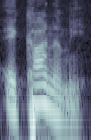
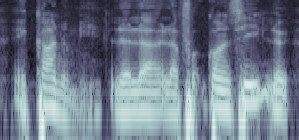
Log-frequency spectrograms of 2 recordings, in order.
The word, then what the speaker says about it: economy: Economy. Vous êtes d'accord, hein, monsieur le professeur? Economy. Comment on appelle ça? L'accent tonique. L'accent tonique, voilà, il faut bien le mettre.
